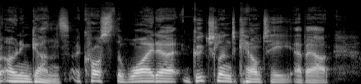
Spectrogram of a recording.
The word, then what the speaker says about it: Goochland: What else do we know about Goochland, which I just found out is pronounced Goochland, not Goochland, like I pronounced it at the top?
